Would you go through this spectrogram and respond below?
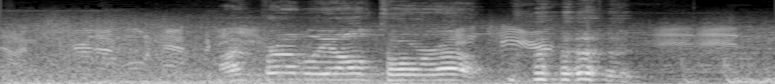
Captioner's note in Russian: смеётся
